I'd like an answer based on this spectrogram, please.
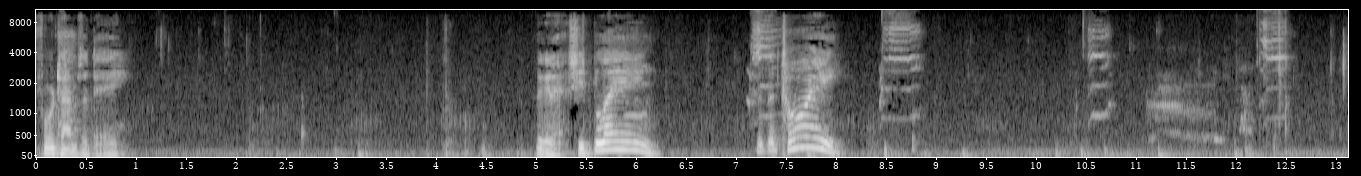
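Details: Young kittens from a litter of five, born April 14 to mother cat Gamora, sitting in a lap indoors: three loud meows that rise and fall, the last one shorter, after a short burst of human talk, with quiet pauses between.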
